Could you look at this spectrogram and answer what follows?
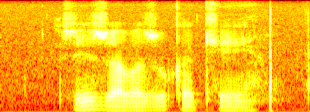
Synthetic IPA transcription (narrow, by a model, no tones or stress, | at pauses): z̥ʷizʷaβazʷɔkʼʰakʰɛːa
